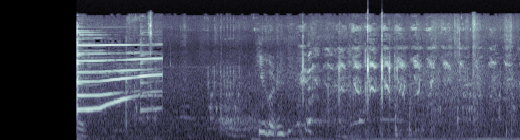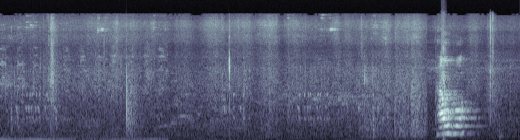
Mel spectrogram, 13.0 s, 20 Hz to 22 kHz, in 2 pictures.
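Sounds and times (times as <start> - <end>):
low hum: 2.6 - 10.9
birds chirping: 2.6 - 11.4.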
